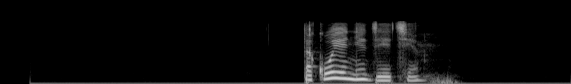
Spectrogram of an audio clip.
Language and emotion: Russian, neutral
